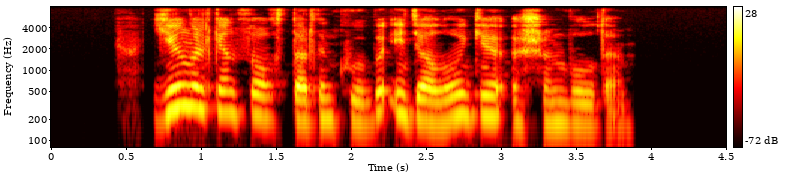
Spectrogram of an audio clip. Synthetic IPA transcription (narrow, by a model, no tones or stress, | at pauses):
je̞ŋʏlkʲe̞nso̞ʁəst̪ɑɾd̪əɴkʲʰɵbɪʔidʲeolˠo̞ɡʲijaʔʏʃɪnbo̞lˠd̪ə̰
